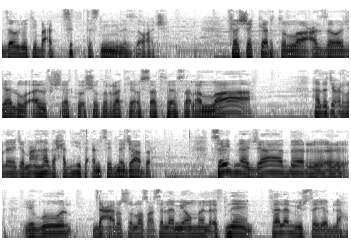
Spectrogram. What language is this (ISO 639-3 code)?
ara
